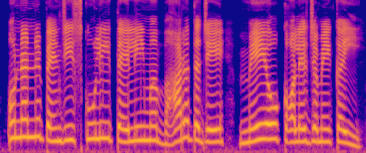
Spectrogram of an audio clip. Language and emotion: Sindhi, neutral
